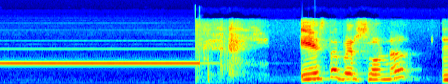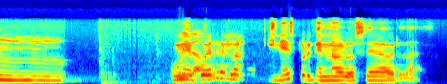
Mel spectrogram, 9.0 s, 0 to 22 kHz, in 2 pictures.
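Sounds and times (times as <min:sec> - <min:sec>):
censor bleep: 0:00.0 - 0:02.0
speech: 0:02.0 - 0:05.2, 0:06.2 - 0:08.8
short burst of voice and noise: 0:06.2 - 0:07.0.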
